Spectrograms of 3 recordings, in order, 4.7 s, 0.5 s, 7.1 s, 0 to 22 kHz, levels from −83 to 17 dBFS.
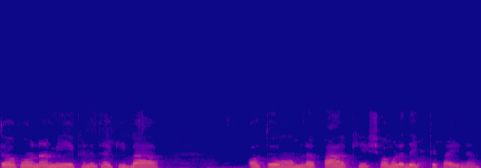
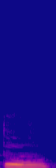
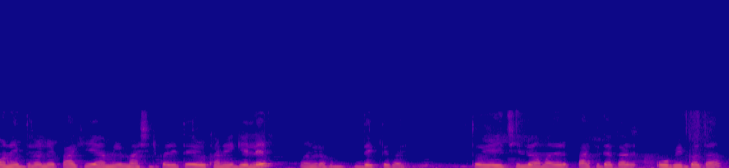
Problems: none marked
